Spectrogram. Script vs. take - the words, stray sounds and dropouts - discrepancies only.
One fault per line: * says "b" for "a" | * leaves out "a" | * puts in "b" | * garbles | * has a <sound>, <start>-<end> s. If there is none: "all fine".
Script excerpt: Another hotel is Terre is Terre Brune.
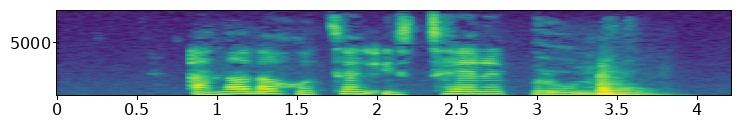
* leaves out "is Terre"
